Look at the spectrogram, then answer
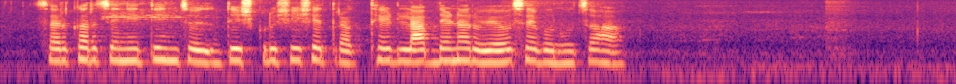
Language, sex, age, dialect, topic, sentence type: Marathi, female, 25-30, Southern Konkan, agriculture, statement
